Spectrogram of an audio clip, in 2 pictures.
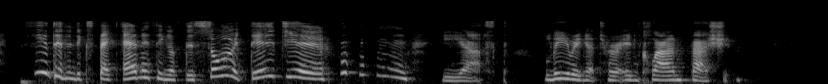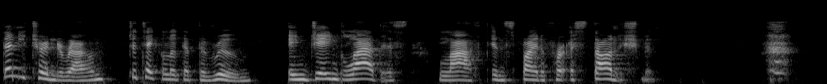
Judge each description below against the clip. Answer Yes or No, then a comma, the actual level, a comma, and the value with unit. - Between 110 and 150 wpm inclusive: Yes, slow, 135 wpm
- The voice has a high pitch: Yes, high, 230 Hz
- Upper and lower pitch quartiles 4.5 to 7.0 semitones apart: Yes, wide, 5.5 semitones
